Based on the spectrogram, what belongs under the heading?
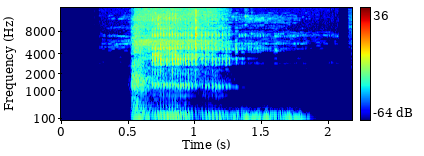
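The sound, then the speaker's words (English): A single long, loud burp caused by indigestion, rumbling low and sustained for over a second before cutting off, with no talking over it. “How did you burp?”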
